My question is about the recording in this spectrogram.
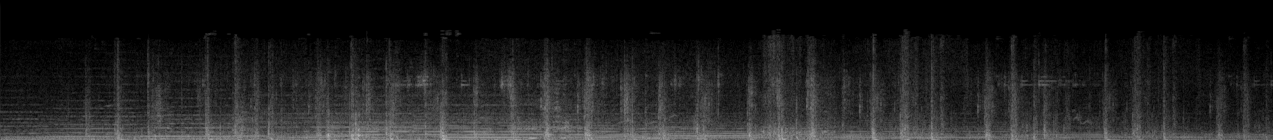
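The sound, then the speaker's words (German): A horse's hooves clip-clop in a steady rhythm over sustained musical tones, with a brief horse whinny mixed in, as Konrad rides off on the long journey to Princess Marlene; no one speaks. “Konrad schwingt sich auf sein Pferd und macht sich auf den weiten Weg zu Prinzessin Marlene.”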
